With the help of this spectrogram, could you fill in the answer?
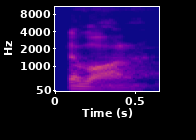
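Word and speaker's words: Devaughn: Pronounce that for me. Devon.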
